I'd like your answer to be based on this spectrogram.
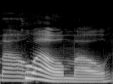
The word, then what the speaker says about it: Cuomo: Well, I don't know if you heard this, but I found out that the New York governor, Andrew Cuomo, is that how you say it? – Cuomo. – There you go.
